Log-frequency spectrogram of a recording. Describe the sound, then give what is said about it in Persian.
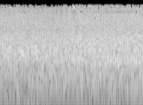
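Steady, rushing water of the Salang river flows through Chaharburj village, a continuous broad hiss and gurgle like a river running over rocks, loud and unbroken with no voices. “البته از دریای سالنگ گذشته از بین قریه چهاربرج است.”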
